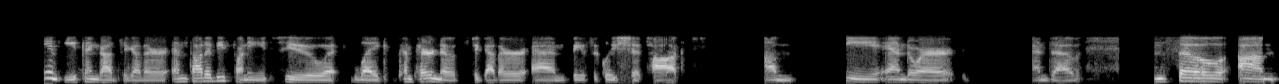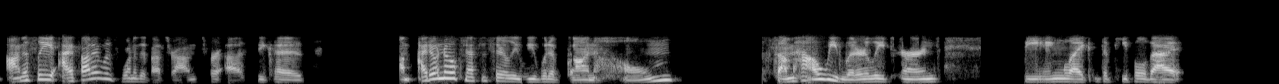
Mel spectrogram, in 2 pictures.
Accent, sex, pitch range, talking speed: American, male, 110-150 Hz, 145 wpm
